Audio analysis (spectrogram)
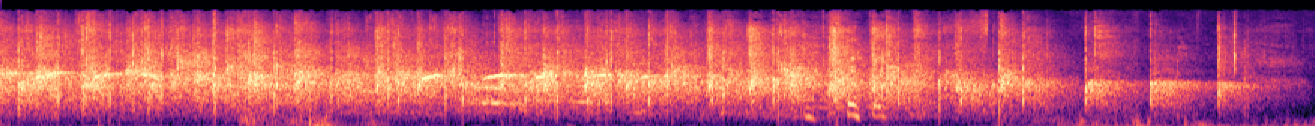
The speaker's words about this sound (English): So I think everyone should give them a round of applause for that.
